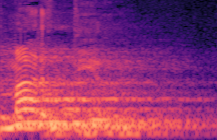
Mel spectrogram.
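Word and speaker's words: μάρτυς: Y la palabra testigo en el original, en el griego, es mártir. Mártir, así se pronuncia, mártir.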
